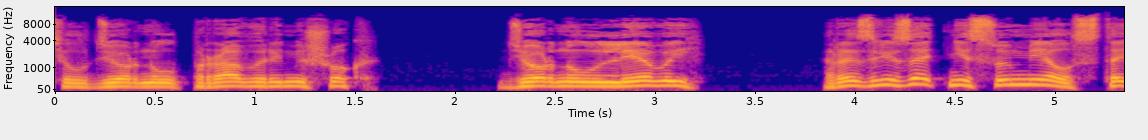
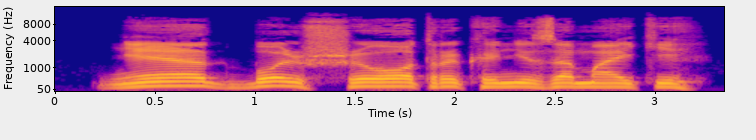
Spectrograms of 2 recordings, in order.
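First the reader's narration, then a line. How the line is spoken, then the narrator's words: Heavy, slow, weary. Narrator (Russian): произнес Сегар тяжело, медленно, почему-то очень устало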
